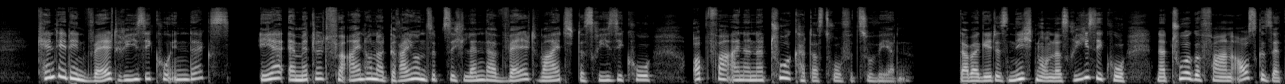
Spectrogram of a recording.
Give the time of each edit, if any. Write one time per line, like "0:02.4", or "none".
none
